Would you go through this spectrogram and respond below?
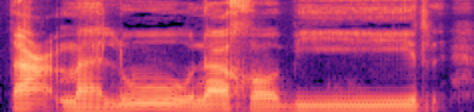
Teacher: Bir dibaca panjang. Ini namanya adalah mad arid li sukun.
